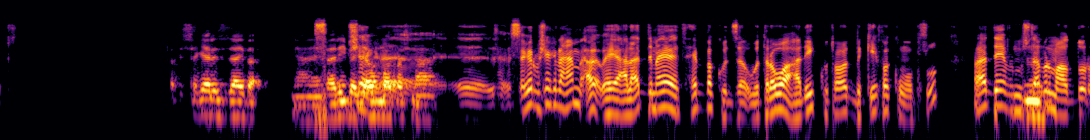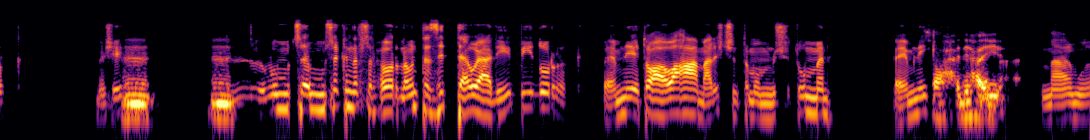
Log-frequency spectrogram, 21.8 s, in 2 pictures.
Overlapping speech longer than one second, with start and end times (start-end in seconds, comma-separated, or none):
3.1-4.3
